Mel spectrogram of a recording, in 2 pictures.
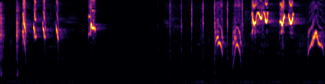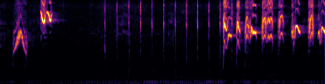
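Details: Green leafbird song bursts: rapid chirps, a short pause, then arched whistles and high twitters, a quieter stretch of ticking, and a loud, dense chattering finish.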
